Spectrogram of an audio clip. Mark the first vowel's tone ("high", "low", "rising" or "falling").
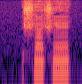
high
